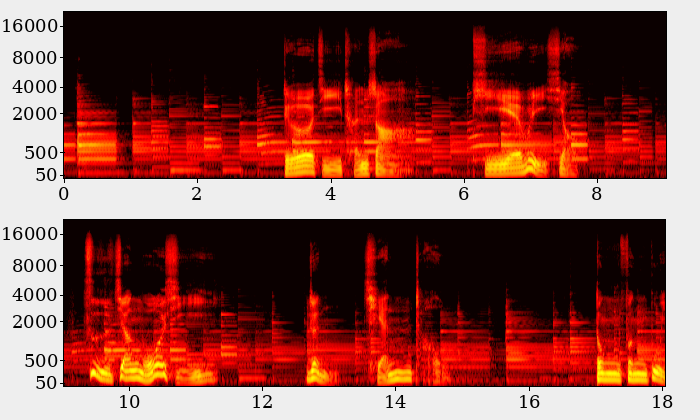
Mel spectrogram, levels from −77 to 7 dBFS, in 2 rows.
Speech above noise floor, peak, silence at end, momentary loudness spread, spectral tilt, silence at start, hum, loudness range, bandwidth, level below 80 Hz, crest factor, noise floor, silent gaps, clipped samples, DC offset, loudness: 25 dB; -2 dBFS; 0 s; 23 LU; -6 dB/octave; 0 s; none; 7 LU; 16 kHz; -46 dBFS; 20 dB; -45 dBFS; none; under 0.1%; under 0.1%; -22 LUFS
